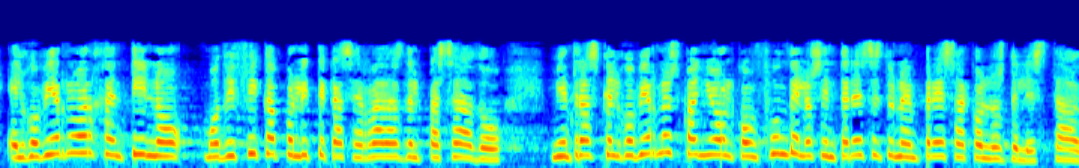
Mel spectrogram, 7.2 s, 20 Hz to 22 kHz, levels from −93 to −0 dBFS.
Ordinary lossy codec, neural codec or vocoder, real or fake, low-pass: none; none; real; none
